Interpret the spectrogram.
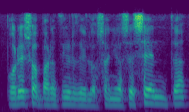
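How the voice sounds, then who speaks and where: A man's voice: medium pitch, steady tone, fast talker. A man with an Argentine accent giving a formal expert explanation in long, list-like sentences. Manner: formal, builds long enumerations. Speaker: expert commentator on radio history. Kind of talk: measured spoken exposition. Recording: slightly dull, band-limited sound.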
